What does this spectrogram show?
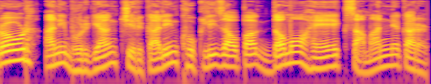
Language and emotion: Goan Konkani, neutral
